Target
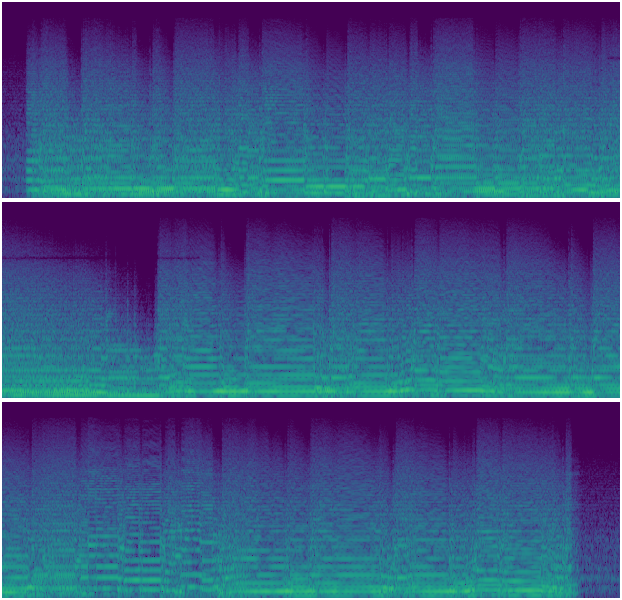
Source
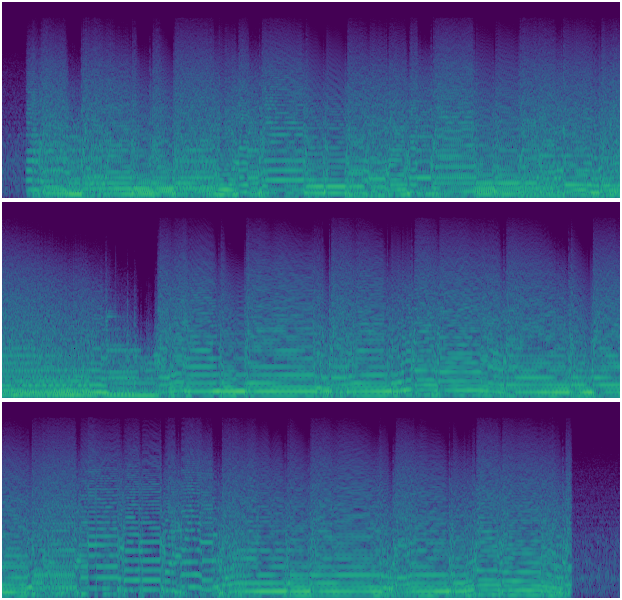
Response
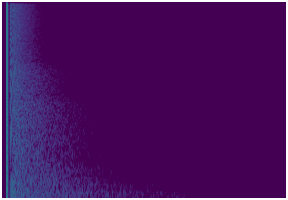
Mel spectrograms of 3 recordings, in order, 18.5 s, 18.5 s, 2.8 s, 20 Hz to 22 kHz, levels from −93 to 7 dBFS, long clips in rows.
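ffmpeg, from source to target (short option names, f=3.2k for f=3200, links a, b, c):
-filter_complex "[0:a]asettb=1/sr,asplit=3[a][b][c];[a]atrim=end=6.054[d];[b]atrim=start=6.05:end=8.16,asetpts=PTS-STARTPTS,afade=t=in:d=0.004:c=qsin,afade=t=out:st=2.106:d=0.004:c=qsin,bandreject=f=6.8k:w=11[e];[c]atrim=start=8.156[f];[d][e]acrossfade=d=0.004:c1=hsin:c2=qsin[g];[g][f]acrossfade=d=0.004:c1=qsin:c2=hsin[h];[1:a]atrim=start_sample=2205,atrim=end_sample=4410[i];[h][i]afir=irnorm=-1:irlink=0"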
